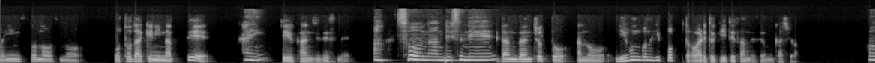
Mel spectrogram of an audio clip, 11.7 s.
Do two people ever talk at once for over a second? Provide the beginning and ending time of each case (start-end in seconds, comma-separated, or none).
none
